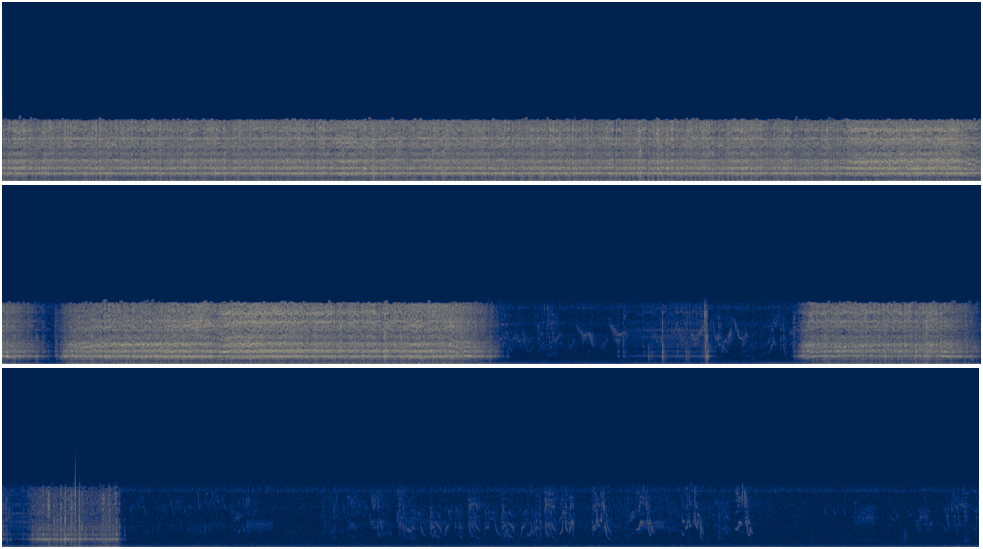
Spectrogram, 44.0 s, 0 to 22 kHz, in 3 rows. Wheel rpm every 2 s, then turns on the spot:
240, 230, 230, 230, 240, 230, 210, 80, 190, 220, 180, 0, 20, 70, 90, 10, 0, 0, 0, 0, 0, 0.
30-32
